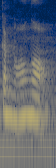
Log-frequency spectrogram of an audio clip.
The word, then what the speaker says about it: kenongo: yaitu bunga kenangan atau dalam bahasa Jawa membacanya adalah Kenongo Kenongo Itu Ken ngono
